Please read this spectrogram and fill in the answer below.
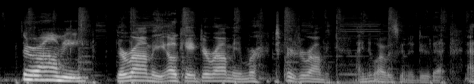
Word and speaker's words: Daramy: Daramy? Oh, I said it wrong. Daramy.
